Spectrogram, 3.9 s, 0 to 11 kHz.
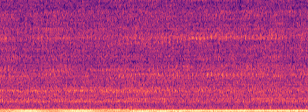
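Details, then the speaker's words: Volvo 940 after camshaft and valve spring upgrade, first start: steady, smooth idle with an even low hum, no misses or knocks, all four cylinders firing; engine healthy. "wow okay we're running on three but sounds like we're on four now"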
